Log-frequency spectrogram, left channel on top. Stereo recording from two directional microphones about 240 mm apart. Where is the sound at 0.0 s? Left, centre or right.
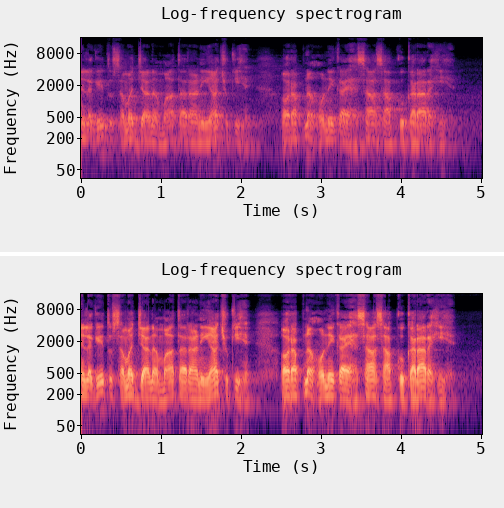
Right.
